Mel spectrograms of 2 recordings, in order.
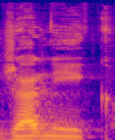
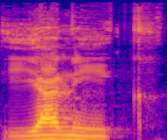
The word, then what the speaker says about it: Janeek: this young lady is her name is actually pronounced yannick according to uh her school website but it is underestimated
